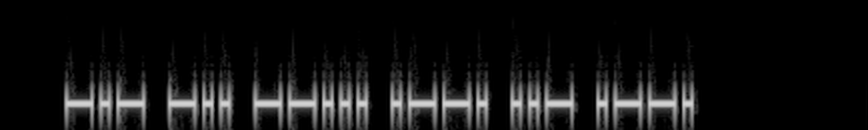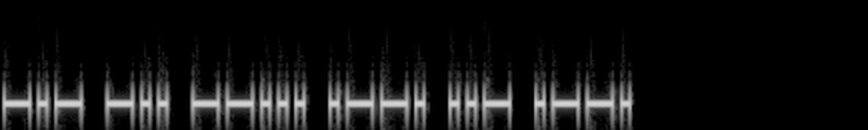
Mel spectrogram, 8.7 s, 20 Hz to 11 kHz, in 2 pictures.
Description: Morse code, heard as a keyed tone, about 28 wpm, 700 Hz. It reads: KD7PUP KD7PUP
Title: USA Call Signs - 6 Characters - Repeated 2x - 28wpm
